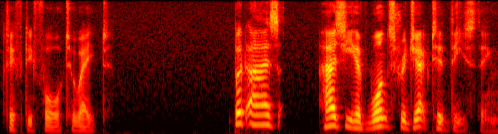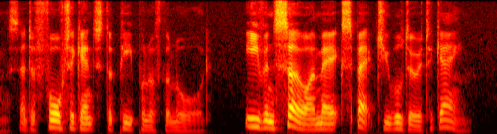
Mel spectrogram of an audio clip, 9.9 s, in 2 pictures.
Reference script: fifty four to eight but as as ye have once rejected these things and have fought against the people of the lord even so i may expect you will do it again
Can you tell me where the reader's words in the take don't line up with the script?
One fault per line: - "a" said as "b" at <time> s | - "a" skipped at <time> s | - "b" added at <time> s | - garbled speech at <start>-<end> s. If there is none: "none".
none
